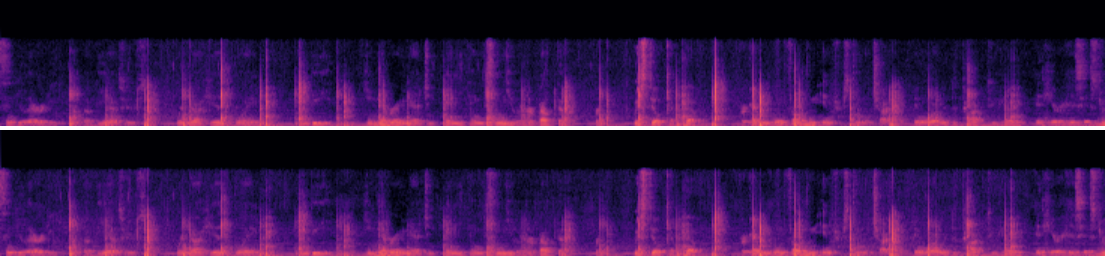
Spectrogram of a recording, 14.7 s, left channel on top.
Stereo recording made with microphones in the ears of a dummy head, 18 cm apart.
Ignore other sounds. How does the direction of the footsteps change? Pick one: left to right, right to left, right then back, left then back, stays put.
left then back.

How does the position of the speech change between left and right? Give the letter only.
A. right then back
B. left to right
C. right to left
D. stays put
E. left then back
E.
